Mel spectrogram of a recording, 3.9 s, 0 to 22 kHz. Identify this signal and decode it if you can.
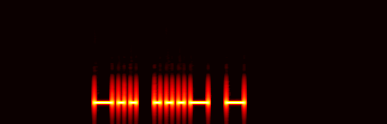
Morse code, heard as a keyed tone, about 20 wpm, 700 Hz. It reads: DVT
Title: All Cut Numbers - 3-Digit 20wpm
